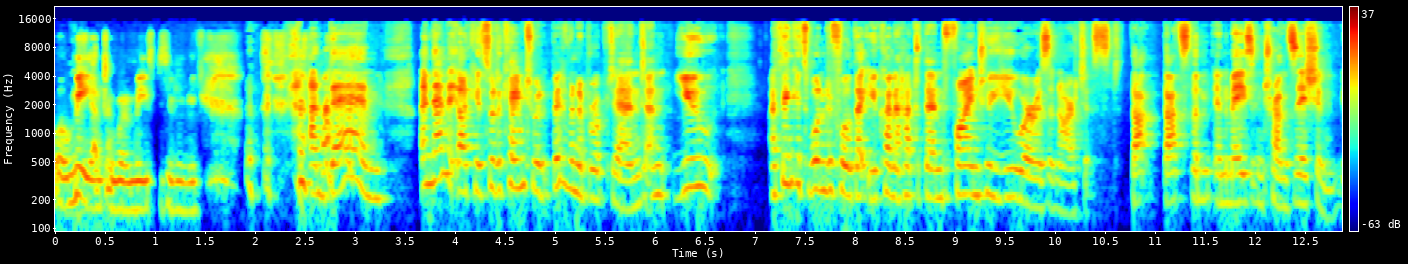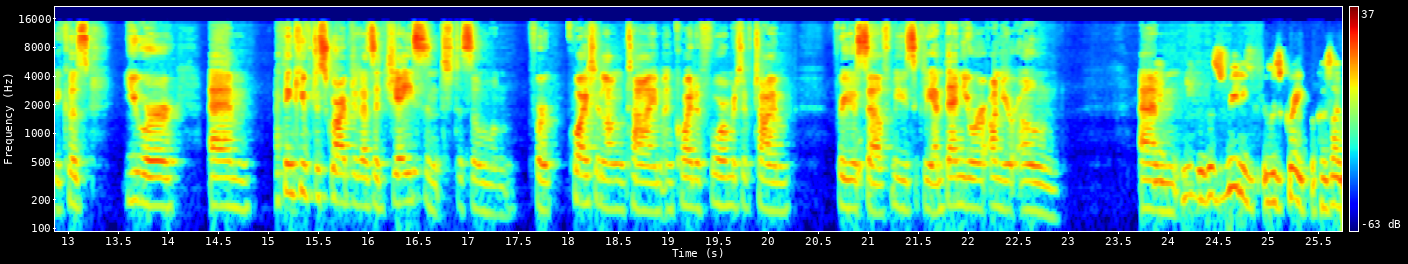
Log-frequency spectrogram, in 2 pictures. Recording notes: We were joined by almost 300 listeners, readers and Irish Times subscribers last Saturday night for our fourth Big Night In on Zoom. This episode includes snippets of the songs she sang and a lengthy back and forth between the singer and the fans who gathered to hear her talk.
